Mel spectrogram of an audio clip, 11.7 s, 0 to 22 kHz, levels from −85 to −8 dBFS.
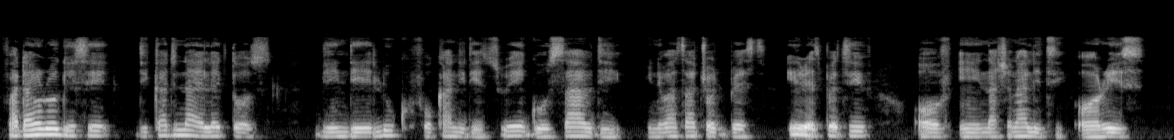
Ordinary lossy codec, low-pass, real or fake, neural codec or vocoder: none; 7.2 kHz; real; none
